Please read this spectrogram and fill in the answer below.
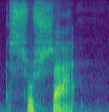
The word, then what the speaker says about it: Шуша: А, пока м, Путин борется с а, проклятым Западом, м, Эрдоган отправ, отправился в город Шуша. А, по-моему, вот здесь я сейчас правильно – а, поставил ударение, что вы мне делали замечание.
